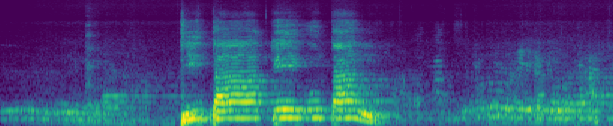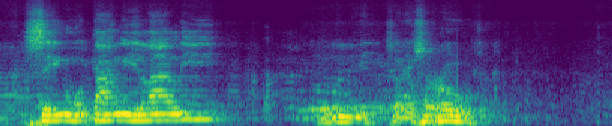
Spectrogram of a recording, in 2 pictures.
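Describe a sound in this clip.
A man speaks into a microphone over loudspeakers, addressing a gathering outdoors.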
